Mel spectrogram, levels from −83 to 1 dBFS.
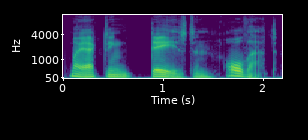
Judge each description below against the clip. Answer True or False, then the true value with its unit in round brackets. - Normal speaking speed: True (165 wpm)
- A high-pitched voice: False (100 Hz)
